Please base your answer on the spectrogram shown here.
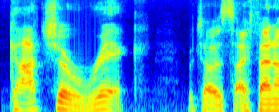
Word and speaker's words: Gacharic Spin: higher than most bg i once pronounced this band kacharik spin but i believe it's actually called gotcha rick which i was i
